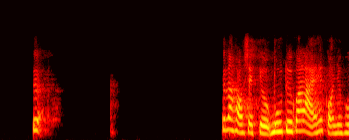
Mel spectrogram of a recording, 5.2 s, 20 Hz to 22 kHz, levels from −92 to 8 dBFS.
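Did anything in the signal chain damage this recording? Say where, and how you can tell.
No, nothing in the signal chain damaged this audio.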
